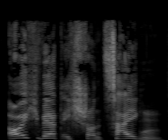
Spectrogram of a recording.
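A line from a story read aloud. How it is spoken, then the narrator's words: Shouted. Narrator (German): schrie Jockel den Spatzen zu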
